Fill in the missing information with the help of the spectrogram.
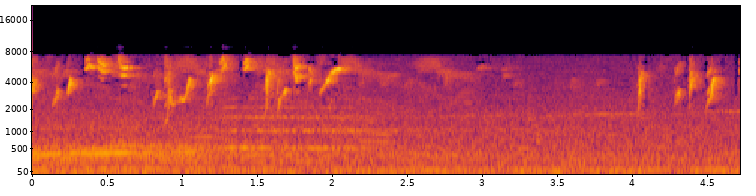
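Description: European goldfinch song: a quick, tinkling run of high, liquid chirps and twitters for two seconds, a pause, then a brief second burst.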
